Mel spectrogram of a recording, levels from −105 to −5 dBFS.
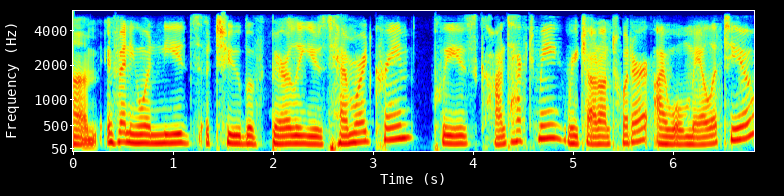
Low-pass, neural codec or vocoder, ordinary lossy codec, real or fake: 5.4 kHz; none; AAC, 32 kbps; real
